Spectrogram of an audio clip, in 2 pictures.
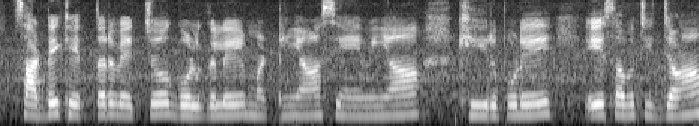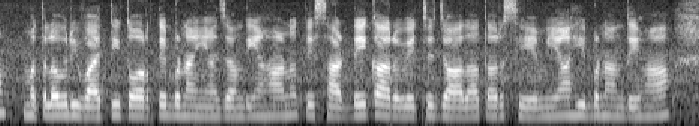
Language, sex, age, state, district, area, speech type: Punjabi, female, 30-45, Punjab, Bathinda, rural, spontaneous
